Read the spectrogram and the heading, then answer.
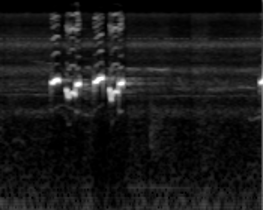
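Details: Calls of a sooty-headed bulbul, strong and fierce, played to attract other birds: two quick liquid phrases, each of three fluty notes dipping and rising, then a pause and the start of another phrase.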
